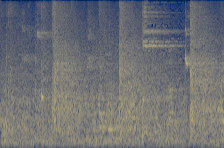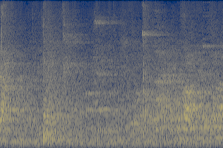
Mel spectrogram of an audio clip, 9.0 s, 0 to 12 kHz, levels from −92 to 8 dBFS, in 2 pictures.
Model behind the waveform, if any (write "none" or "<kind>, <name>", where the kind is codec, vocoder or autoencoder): vocoder, Vocos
